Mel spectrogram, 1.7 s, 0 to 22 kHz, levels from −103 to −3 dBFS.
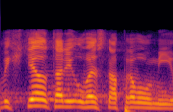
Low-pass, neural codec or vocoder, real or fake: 7.2 kHz; none; real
